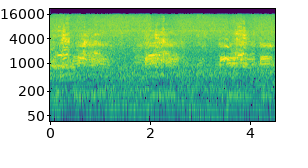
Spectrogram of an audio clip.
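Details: Nighttime geese by a city waterfall in Milford, Connecticut, giving about three loud, harsh honk bursts spaced a second or more apart, set against continuous hissing water noise.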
